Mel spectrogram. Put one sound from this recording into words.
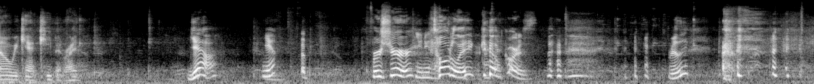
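A young woman laughs and talks happily close by.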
